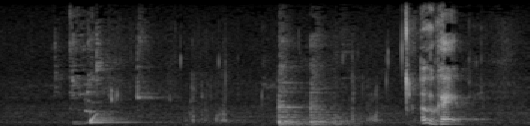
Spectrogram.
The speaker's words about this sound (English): Let me just get a drink of water.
